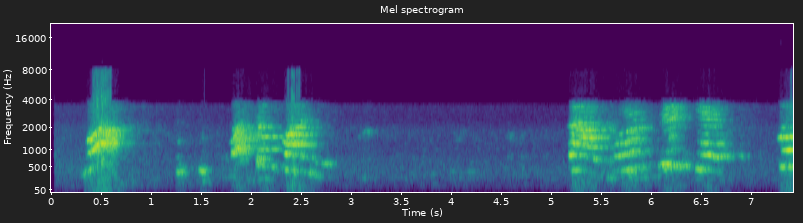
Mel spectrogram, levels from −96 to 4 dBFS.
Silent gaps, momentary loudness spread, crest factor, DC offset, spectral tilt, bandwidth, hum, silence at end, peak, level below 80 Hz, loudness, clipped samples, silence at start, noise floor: none; 21 LU; 18 dB; under 0.1%; -1.5 dB/octave; 8.4 kHz; none; 0 s; -2 dBFS; -66 dBFS; -16 LUFS; under 0.1%; 0.3 s; -60 dBFS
